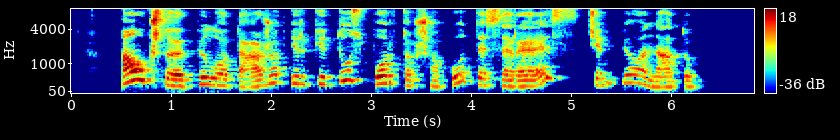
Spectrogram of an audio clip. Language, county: Lithuanian, Vilnius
